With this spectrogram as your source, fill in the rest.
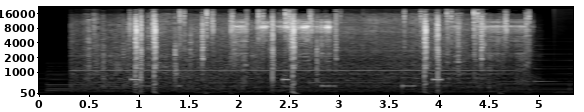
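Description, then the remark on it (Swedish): A printer prints out a written Minecraft story, running for about five seconds, a steady mechanical whir punctuated by sharp clicks and brief tonal whines as the paper feeds through, moderately loud with no talking. “Ja, då ska jag få nöjet att läsa upp Aidas mästerverk som hon har skrivit ut här till oss.”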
